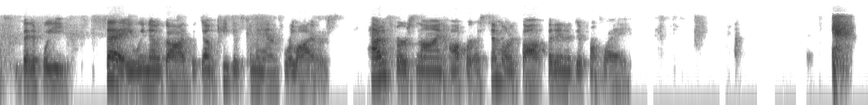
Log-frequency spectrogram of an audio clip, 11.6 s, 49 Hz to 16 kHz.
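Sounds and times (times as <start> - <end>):
speech: 0.3 - 8.5
loud sneeze: 11.1 - 11.5.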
